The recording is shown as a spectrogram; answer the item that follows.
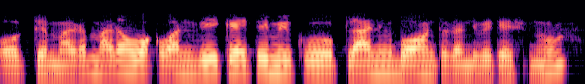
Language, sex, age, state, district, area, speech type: Telugu, male, 18-30, Andhra Pradesh, Vizianagaram, urban, conversation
